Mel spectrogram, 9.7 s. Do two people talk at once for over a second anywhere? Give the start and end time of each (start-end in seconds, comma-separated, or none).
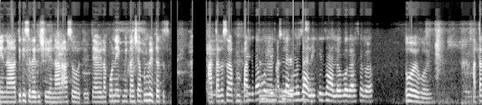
none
